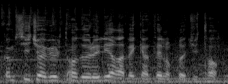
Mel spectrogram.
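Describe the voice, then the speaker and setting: A man's voice: fairly high pitch, lively intonation, very fast, natural voice. An actor as a wry, bookish male uncle. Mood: wry, disappointed. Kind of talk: cartoon dialogue. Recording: music behind.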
